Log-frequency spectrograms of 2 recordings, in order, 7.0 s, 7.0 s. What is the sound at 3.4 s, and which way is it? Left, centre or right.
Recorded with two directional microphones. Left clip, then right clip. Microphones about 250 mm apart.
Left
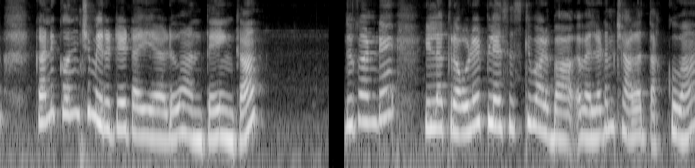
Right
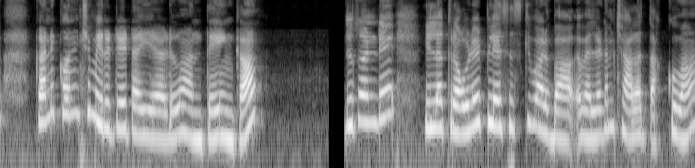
Speech, centre.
